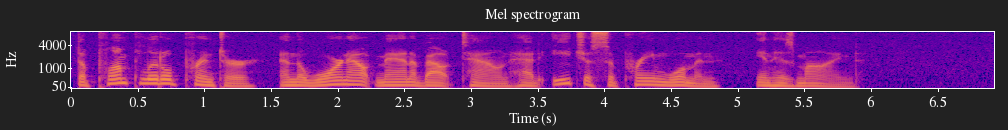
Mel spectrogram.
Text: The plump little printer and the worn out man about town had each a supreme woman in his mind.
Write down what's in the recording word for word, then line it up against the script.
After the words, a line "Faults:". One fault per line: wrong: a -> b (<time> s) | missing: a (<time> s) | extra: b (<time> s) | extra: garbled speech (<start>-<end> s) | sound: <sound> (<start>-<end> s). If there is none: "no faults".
The plump little printer and the worn out man about town had each a supreme woman in his mind.
Faults:
no faults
